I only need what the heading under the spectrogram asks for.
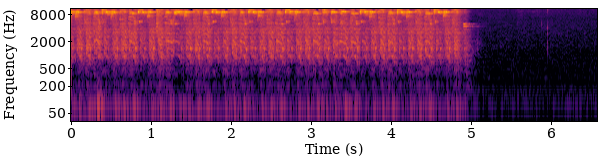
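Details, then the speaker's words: Triumph Daytona 600, sat for years with water in the engine, started by jumping the solenoid: about five seconds of steady, even cranking with no firing. The starter works fine, but the engine is not firing. "Starter works good. Continuously just trying to get this thing to pop and do something."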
